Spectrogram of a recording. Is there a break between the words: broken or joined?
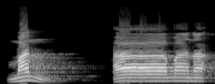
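broken. There is a break between the two words. The speaker calls it wrong. "tidak boleh ada kesan putus. Man amana enggak boleh"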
